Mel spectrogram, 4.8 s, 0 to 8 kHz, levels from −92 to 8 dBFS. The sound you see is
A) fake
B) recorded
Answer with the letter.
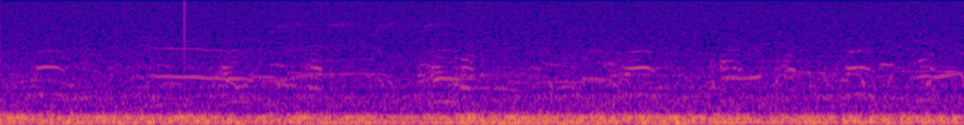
B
